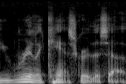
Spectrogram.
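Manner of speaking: ordinary talk, nothing marked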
